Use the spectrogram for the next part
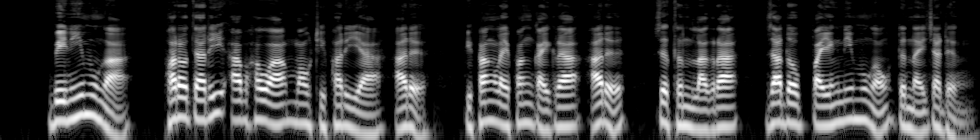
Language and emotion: Bodo, neutral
